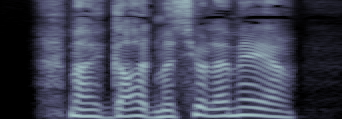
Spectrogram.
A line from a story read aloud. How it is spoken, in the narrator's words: she cried at last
